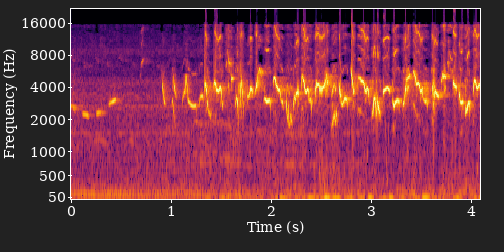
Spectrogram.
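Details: Female lemon-bellied white-eye giving its chirping call, used to stir lazy males into singing: a few soft whistled notes, then a fast, dense run of high, sharp twittering chirps that grows louder and continues to the end.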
